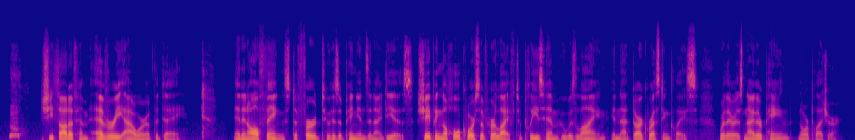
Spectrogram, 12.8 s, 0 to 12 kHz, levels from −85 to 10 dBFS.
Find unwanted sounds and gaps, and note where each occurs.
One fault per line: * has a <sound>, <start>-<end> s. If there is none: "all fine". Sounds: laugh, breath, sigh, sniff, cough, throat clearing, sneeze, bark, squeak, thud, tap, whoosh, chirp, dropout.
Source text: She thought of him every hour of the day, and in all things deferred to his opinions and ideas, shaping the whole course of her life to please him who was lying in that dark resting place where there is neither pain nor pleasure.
* has a bark, 0.1-0.4 s
* has a sniff, 3.0-3.3 s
